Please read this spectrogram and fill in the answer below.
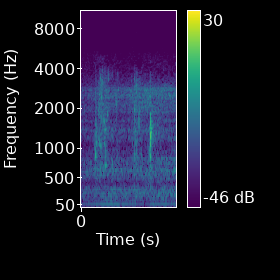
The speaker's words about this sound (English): Imagine going to sleep to the sound of waves.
